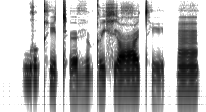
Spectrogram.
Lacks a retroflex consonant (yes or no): no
